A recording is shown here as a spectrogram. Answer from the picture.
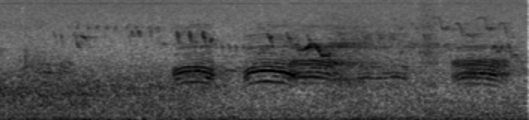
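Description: Birds cawing, several harsh calls in short groups, over a low steady background hum.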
